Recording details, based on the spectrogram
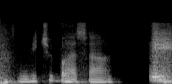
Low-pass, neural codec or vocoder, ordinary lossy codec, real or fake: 7.2 kHz; codec, 16 kHz, 0.5 kbps, X-Codec, HuBERT features, trained on general audio; Opus, 64 kbps; fake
